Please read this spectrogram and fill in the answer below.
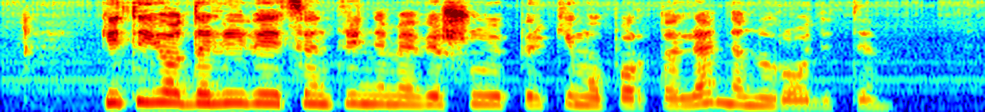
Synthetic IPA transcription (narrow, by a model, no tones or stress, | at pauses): kʲit̪ʲɪjod̪ɐlʲiʋʲejt͡s̪ʲɛnʲt̪ʲɾʲinʲemʲɛʋʲiɛʃujupʲɪrʲkʲimuport̪ɑlʲænʲɛnuɾod̪ʲit̪ʲɘ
